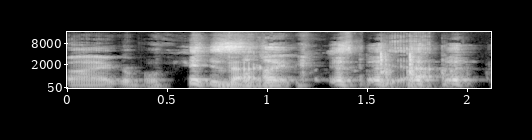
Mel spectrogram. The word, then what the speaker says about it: Viagra Boys: Sebastian Murphy was actually on the Daily Show, and they're like, "How do you pronounce it?" He's like, "It's just Viagra Boys."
